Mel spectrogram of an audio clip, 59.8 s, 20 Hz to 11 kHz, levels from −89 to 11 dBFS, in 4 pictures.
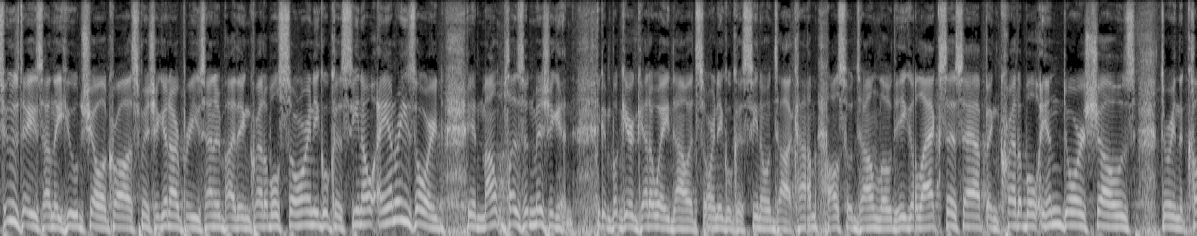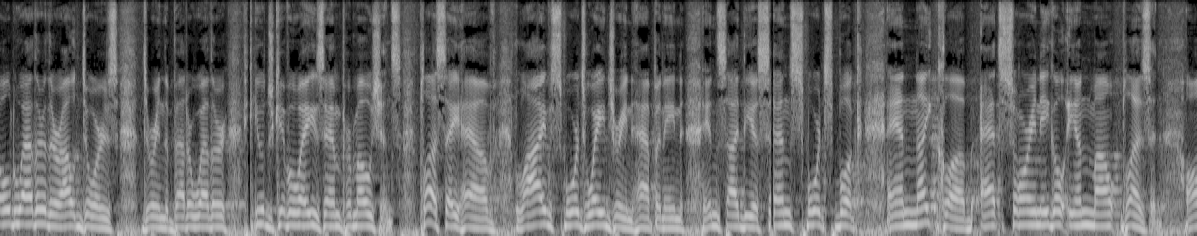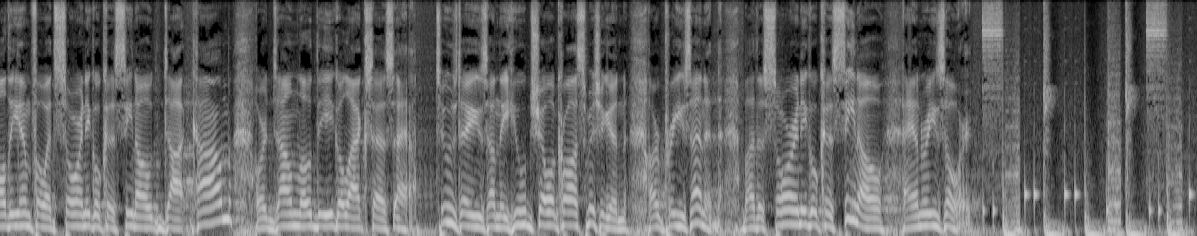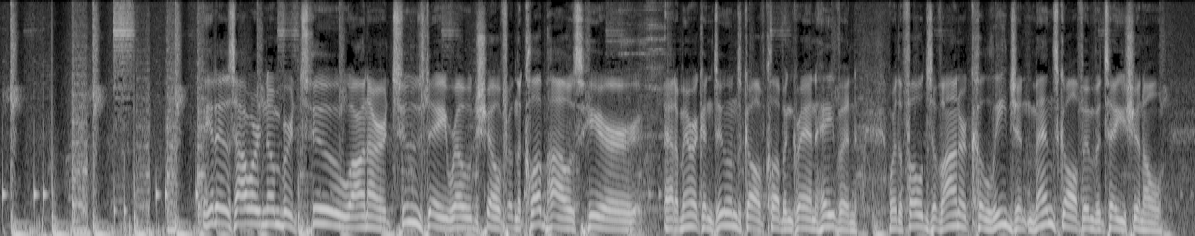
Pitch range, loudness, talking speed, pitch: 135-175 Hz, -14 LUFS, 130 wpm, 155 Hz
